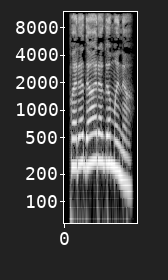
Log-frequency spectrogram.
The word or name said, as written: ಪರದಾರಗಮನ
